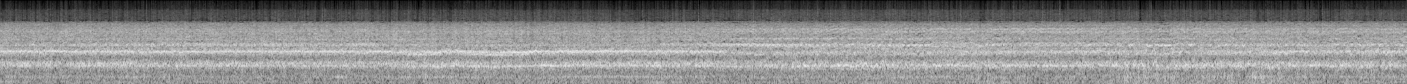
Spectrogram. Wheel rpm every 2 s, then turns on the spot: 230, 230, 220, 220, 210, 230, 230.
none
